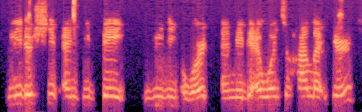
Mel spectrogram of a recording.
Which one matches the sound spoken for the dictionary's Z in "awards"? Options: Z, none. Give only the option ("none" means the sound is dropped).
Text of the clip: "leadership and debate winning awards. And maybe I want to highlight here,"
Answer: none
